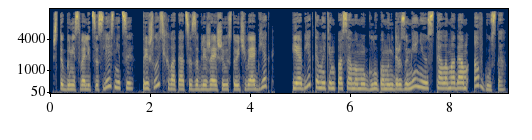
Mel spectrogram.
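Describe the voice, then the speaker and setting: A woman reading an audiobook in the first person with a mellow, warm voice. Her telling is lively and expressive, recorded close with a dry sound. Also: medium pitch, fairly quick, no echo. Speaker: audiobook narrator. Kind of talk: first-person scripted narration.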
